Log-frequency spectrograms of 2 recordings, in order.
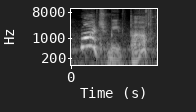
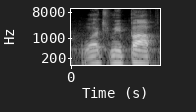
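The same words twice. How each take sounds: First: It is said in an old-fashioned put-on voice. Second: It is said in his ordinary speaking voice.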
